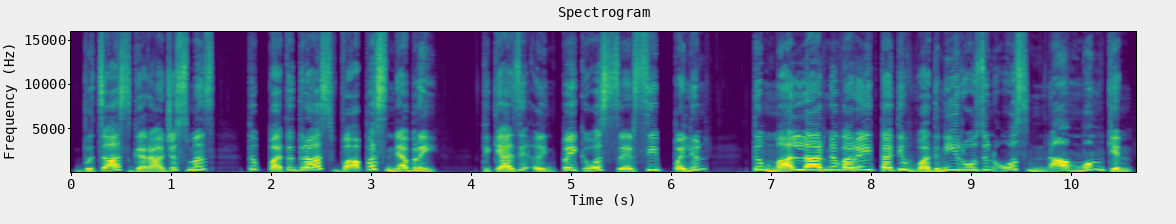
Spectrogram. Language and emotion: Kashmiri, disgusted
